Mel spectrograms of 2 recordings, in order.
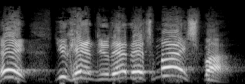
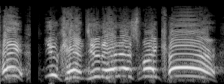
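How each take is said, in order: First: Higher, louder, indignant protest, the last words drawn out slowly; upset older lady. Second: Much higher, loud outraged yell; mortified shout. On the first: Older lady in the parking lot yells at the driver who stole her spot, indignant. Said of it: "And she was upset". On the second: Young driver shouts at the lady who wrecked his Corvette, outraged. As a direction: cry out as your car gets smashed. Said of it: "And he was mortified". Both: Retold or imitated.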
